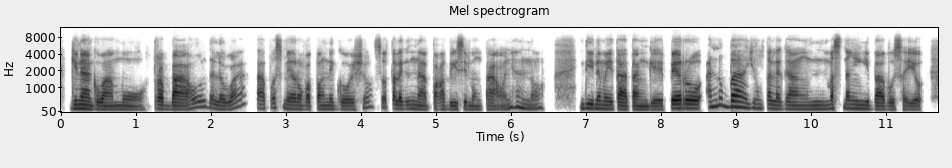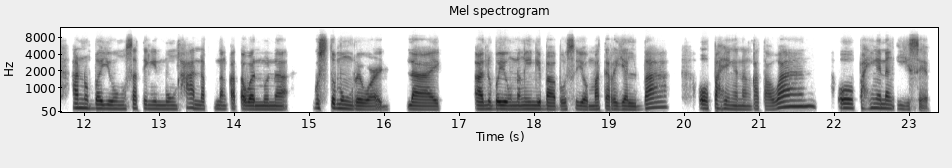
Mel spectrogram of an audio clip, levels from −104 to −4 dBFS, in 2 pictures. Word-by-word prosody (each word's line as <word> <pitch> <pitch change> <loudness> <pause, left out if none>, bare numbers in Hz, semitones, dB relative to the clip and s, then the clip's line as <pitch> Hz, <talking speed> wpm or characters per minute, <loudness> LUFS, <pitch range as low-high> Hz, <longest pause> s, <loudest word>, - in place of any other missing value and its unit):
ginagawa 135 -4 +3
mo, 130 -2 -4
trabaho, 140 - +3
2? 155 - -3
Tapos 190 0 -5
meron 145 -4 -1
ka - - +1
pang 140 0 -3
negosyo, 135 - -4
so - - -8
talagang 150 +1 0
napaka-busy 130 0 -3
mong 130 -1 -5
tao 130 -1 -3
niyan, 195 -3 -3
'no? 175 0 -9 0.5
Hindi 165 -1 +2
na 160 - +2
mai-tatanggi, 130 -4 +1
pero 165 -1 +8
ano 245 +3 -1
ba 225 -2 +7
'yong 170 -2 -6
talagang 140 -3 -2 0.2
mas 160 -1 -1
nangingibabaw 140 -5 0
sa'yo? 125 0 -3 0.3
Ano 180 -2 +1
ba 155 0 +2
'yong 150 -1 -2
sa 160 +4 -2
tingin 145 -3 -5
mong 140 0 -5
hanap 155 -7 -3
ng 140 -1 -5
katawan 135 0 +2
mo 135 0 -1
na, 130 -1 -1 0.3
gusto 175 +1 +2
mong 155 -4 -1
reward? 125 -3 0 0.2
Like, 125 -2 +2 0.4
ano 140 0 +3
ba 145 - +7
'yong 140 -1 +6
nangingibabaw 135 -2 0
sa 140 +1 -4
'yo, 130 -2 0
materyal 130 -1 -1
ba 195 - -1 0.4
o 155 -1 +2
pahinga 150 -5 -3
ng 130 -1 -7
katawan, 220 - 0 0.3
o 175 -1 +3
pahinga 170 0 -4
ng 160 -2 -1
isip? 135 -3 -5
140 Hz, 150 wpm, -24 LUFS, 130-165 Hz, 0.5 s, pero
